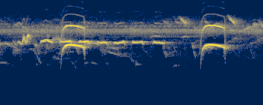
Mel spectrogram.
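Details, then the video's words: Two sharp, ringing whistles from a rufous-tailed jacamar (Galbula ruficauda), nearly two seconds apart, against a continuous shrill insect background and faint bird chirps. "CANTO da ARIRAMBA-DE-CAUDA-RUIVA (GALBULA RUFICAUDA), RUFOUS-TAILED JACAMAR"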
